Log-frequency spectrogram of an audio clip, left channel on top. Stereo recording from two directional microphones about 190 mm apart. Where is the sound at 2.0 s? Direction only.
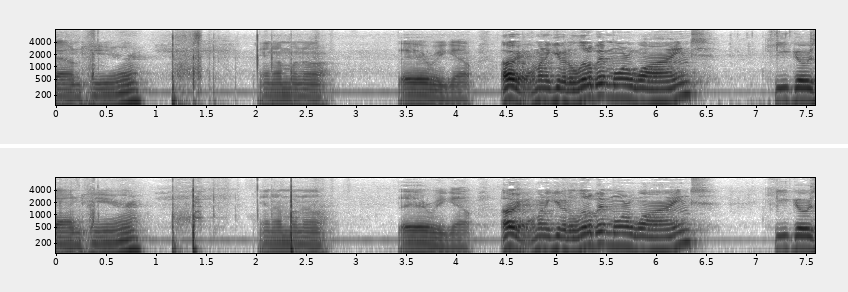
40° right (ahead or behind).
